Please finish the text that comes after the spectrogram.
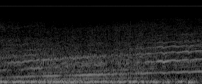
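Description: A Ferrari F2004 engine drones at steady high revs at Monza in a racing game, faint and continuous, with a held tonal whine and no voices.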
